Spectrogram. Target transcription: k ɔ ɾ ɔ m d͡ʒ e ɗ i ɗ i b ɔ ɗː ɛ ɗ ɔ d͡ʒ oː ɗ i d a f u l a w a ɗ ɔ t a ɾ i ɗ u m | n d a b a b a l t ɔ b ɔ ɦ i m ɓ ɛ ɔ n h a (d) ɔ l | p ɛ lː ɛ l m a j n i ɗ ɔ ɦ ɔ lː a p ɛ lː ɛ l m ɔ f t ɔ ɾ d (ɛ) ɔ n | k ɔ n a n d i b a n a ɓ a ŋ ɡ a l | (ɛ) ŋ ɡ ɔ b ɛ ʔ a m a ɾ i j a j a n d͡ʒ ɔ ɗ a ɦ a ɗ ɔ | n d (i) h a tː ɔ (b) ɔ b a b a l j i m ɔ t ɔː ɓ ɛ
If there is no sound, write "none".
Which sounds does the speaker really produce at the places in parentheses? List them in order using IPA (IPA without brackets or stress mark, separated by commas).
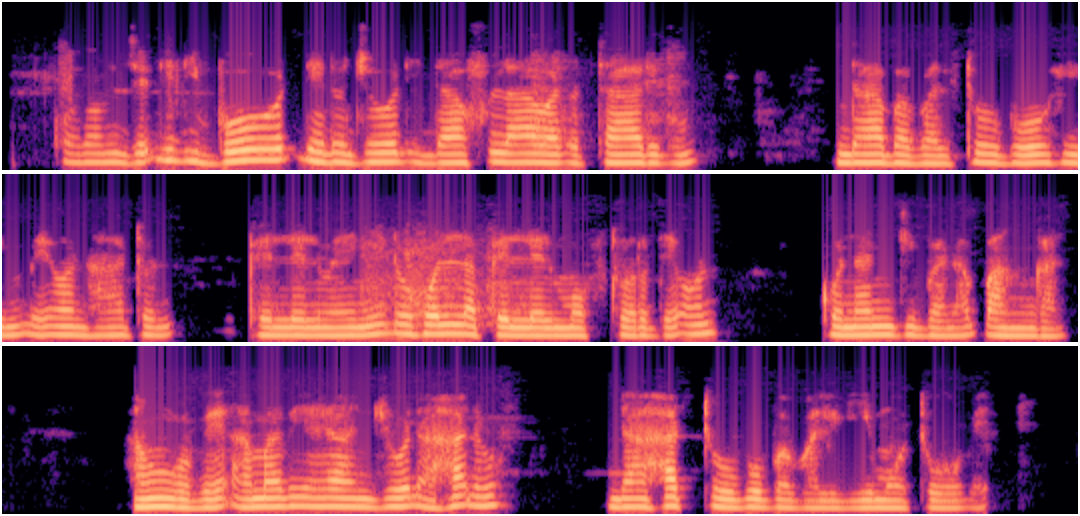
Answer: t, ɛ, a, a, b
